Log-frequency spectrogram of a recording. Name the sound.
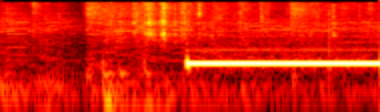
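telephone call ringing tone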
